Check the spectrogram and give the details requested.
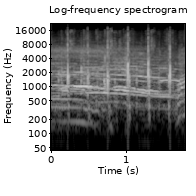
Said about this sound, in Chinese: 哇！再一次献出大家的掌声，给我们的表演团队热情的掌声。他们呢，用舞蹈，用他们的音乐，传递出龙崎的一个呃情感哦。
